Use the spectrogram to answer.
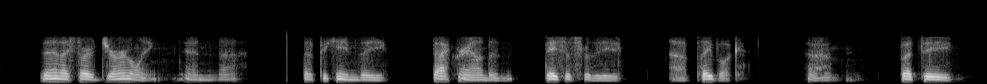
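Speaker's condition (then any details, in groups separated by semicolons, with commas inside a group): Parkinson's disease; right hand tremor at onset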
